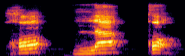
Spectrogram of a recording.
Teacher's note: دیکھیں خا کو پر پڑھیں گے، خا لا قا. دیکھیں خا اور قاف کو پر پڑھیں گے، لام کو باریک پڑھنا ہے. دیکھیں کیسے پڑھنا ہے، خا لا قا، ایسے نہیں پڑھنا. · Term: حروف مستعلیہ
